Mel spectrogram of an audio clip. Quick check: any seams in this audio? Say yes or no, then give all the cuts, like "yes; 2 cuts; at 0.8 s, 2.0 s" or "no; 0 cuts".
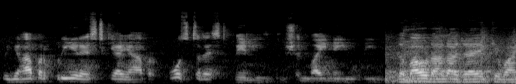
yes; 1 cut; at 3.9 s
